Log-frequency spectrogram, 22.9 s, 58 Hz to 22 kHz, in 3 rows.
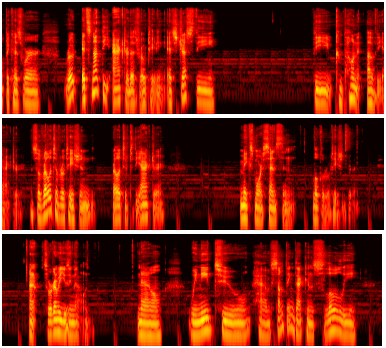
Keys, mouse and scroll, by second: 8.3 click, 13.3 click, 14.5 click, 15.6 click, 16.1 click, 16.9 click, 17.4-19.1 drag, 19.3 click.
